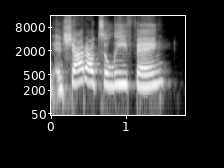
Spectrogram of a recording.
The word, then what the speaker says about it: Fang: shout out to Lee Fang I think it's pronounced Fong Lee Fung shout out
